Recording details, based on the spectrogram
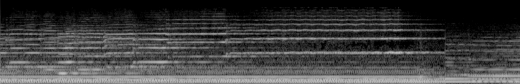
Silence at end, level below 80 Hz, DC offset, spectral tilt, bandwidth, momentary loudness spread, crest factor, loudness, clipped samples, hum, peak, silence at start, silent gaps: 0 s; -42 dBFS; under 0.1%; -5 dB/octave; 14.5 kHz; 6 LU; 14 dB; -19 LUFS; under 0.1%; none; -6 dBFS; 0 s; none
